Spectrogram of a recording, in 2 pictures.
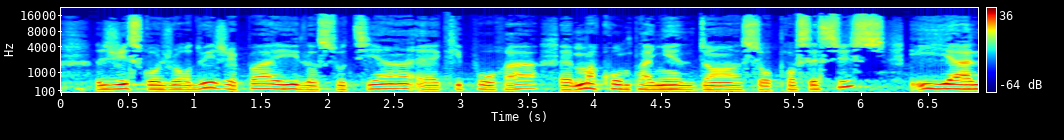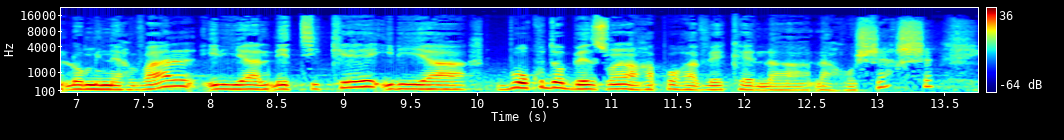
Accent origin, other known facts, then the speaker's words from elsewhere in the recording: Burundi; now in Dar es Salaam, Tanzania; Je suis la première à se faire inscrire à l'université de Dar es Salaam en tant que burundaise.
